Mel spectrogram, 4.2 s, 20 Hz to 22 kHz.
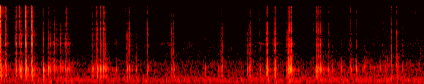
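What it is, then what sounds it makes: Plastic bottle cap. A thin black stick rubs and scratches the red plastic cap of a small, partly filled translucent plastic bottle lying on its side. Quiet, dry clicks and scrapes come in an irregular series, each with a bright edge and a faint hollow tone near 790 Hz that stops almost at once.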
